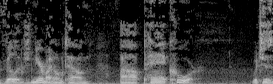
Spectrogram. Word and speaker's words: Pain Court: uh French Canadian village near my hometown uh Pur, which is not pronounced pain court.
